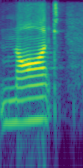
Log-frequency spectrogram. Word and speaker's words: naught: tons in naught and when they put that little 0 there you pronounce it not and it basically me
